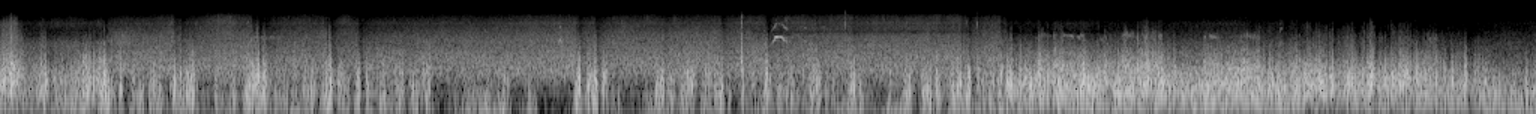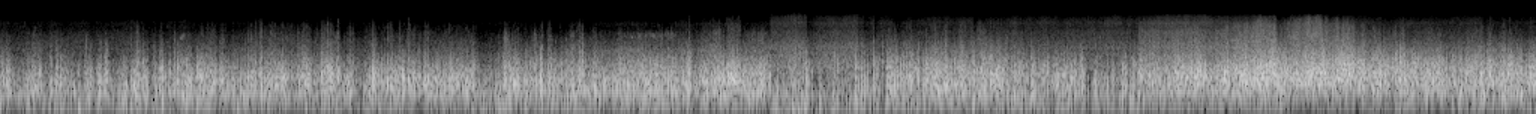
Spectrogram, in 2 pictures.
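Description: Wind buffeting the microphone over the wash of surf breaking on rocks, rising and falling in gusts and growing louder near the end.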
